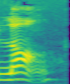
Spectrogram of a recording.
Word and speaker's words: long: OK，所以不是 lan 是吧，是 long。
